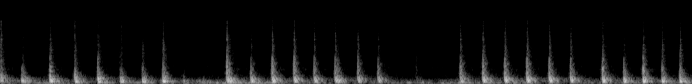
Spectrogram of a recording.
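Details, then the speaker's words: 1966 VW Beetle body, tapped by hand near rust and paint bubbles: quick taps, mostly dull flat thuds with a few brighter high-pitched rings; thuds are Bondo filler, rings are metal. "So the thuds are Bondo. Thud, thud, thud. Up here is more high pitch, that's metal."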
